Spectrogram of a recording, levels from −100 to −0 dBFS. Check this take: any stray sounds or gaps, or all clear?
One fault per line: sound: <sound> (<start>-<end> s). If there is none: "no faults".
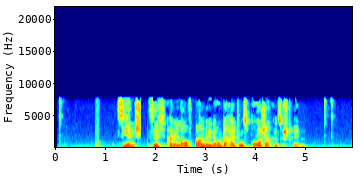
sound: thud (0.8-1.0 s)
sound: dropout (1.7-1.8 s)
